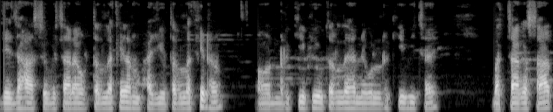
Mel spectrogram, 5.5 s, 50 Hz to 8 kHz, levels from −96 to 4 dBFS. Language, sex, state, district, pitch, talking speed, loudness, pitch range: Maithili, male, Bihar, Samastipur, 115 Hz, 225 wpm, -21 LUFS, 110-120 Hz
